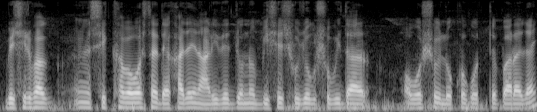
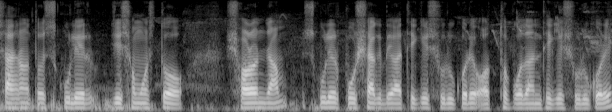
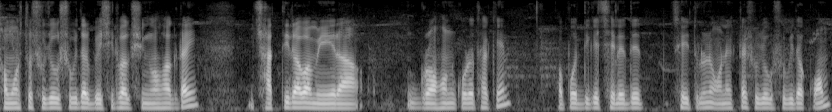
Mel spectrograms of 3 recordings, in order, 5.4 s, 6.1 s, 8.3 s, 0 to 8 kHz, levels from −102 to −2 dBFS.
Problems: background sounds at intervals, background conversations at intervals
